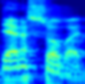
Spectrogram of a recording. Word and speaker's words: Denisova: So, please welcome Olga Dennisova. Did I pronounce that name correct?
